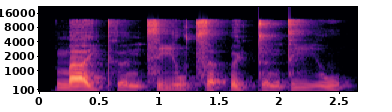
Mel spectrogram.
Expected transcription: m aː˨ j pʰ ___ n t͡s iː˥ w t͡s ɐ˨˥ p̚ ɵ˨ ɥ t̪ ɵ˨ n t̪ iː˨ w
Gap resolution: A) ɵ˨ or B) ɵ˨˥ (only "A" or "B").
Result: A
